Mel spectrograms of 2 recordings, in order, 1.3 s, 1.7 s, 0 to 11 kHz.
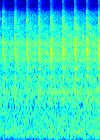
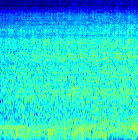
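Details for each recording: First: Maruti Ertiga diesel (Quadrajet) at idle: sharp, even metallic knocks at roughly 400 a minute over a thin idle, a clear diesel knock; crankshaft is suspected but the cause is not confirmed. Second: Maruti Ertiga diesel (Quadrajet) idling: even clatter with a steady beat and no loud, sharp knock standing out; the engine sounds normal.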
